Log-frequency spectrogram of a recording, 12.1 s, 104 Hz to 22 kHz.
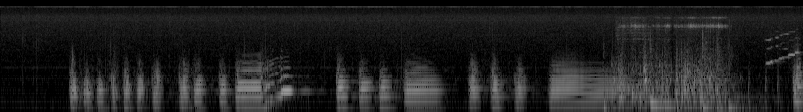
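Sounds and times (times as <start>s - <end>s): low brass instrument notes: 1.0s - 10.0s.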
